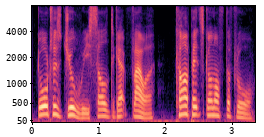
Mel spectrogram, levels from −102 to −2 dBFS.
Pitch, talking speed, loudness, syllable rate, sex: 160 Hz, 195 wpm, -17 LUFS, 5.2 syllables/s, male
